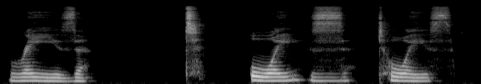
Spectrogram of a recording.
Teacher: that s sounds like a z because of their vowel pair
